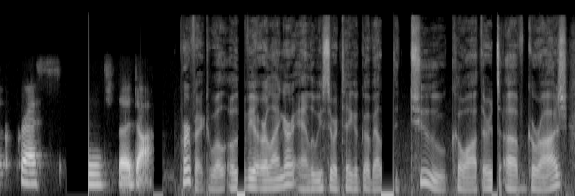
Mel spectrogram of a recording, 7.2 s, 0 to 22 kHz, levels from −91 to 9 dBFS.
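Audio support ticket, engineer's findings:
Underrun with held sample, five dropouts in the speech: 0.84–1.12 s, 1.92–2.04 s, 2.97–3.07 s, 4.77–4.92 s (before "the two co"), 6.16–6.22 s (after "the two co"). Output buffer starved, so the DAC held its last value. Waveform shows flat shelves. Spectrogram shows blank columns. Live audio lost each time, roughly 0.07–0.3 s. The 2.97 s gap fits a 4096-sample buffer.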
